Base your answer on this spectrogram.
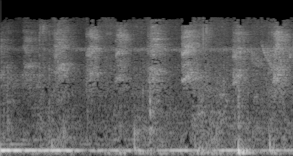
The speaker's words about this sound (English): was a warbler finch from your show about the Galapagos. Let's take a listen to that.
